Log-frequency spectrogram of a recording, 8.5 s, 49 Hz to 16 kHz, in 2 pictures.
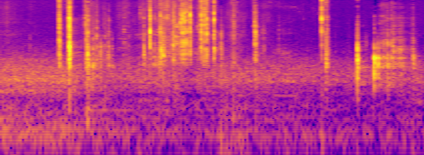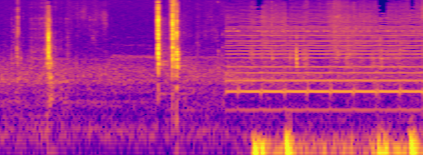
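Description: A ratchet works the valve cover bolts on a 2.7L second-generation Toyota Tacoma, giving scattered sharp clicks close by. A steady hum with rattling takes over near the end.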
